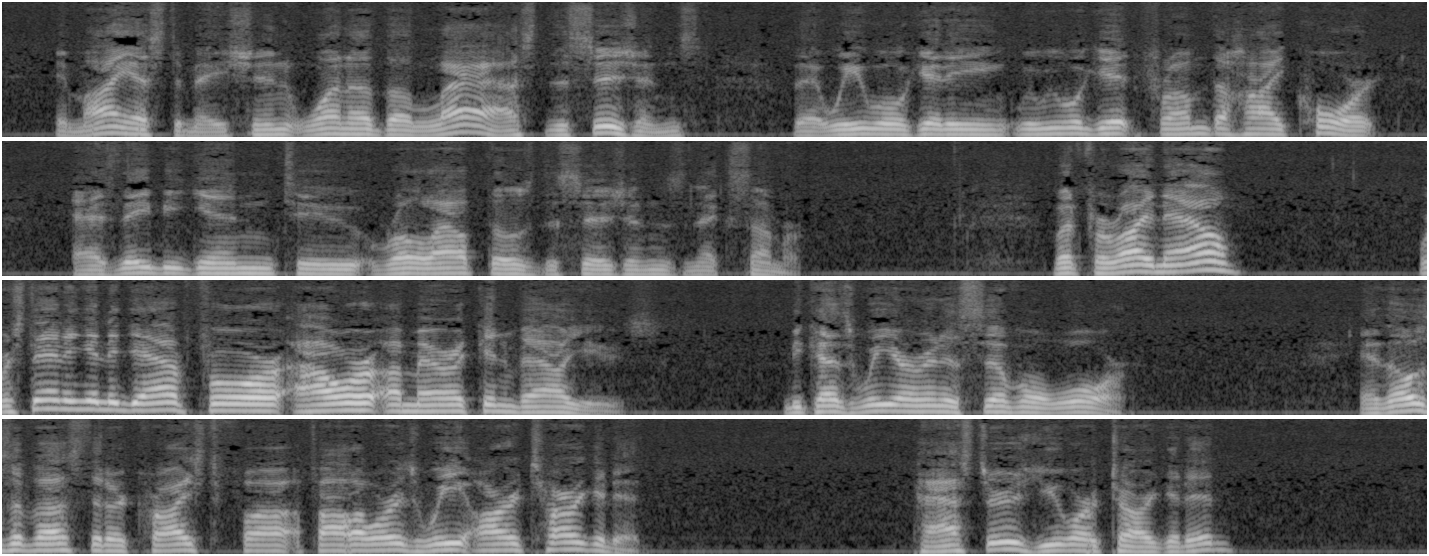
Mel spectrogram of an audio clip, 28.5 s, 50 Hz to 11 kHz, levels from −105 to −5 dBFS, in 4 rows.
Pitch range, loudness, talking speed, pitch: 120-140 Hz, -34 LUFS, 135 wpm, 125 Hz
